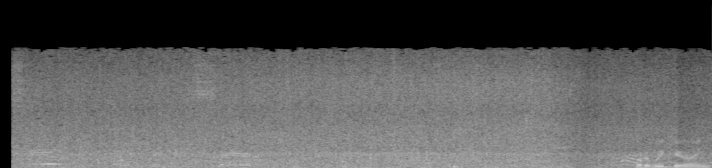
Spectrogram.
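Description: A small waterfall splashes steadily onto rocks.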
